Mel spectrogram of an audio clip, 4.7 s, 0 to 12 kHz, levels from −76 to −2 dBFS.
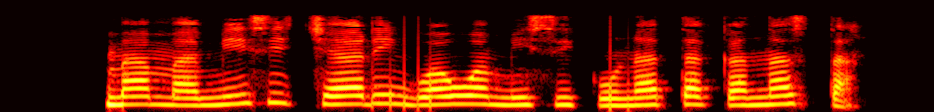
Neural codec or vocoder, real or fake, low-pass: none; real; 7.2 kHz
